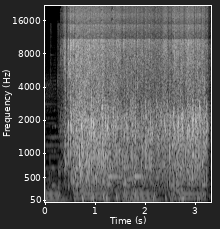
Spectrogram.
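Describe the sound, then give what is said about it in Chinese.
Steady, dense applause from many hands in encouragement of the Chinese Taipei team, starting after a brief pause, holding loud and even for about three seconds, then cutting off abruptly, with a faint low hum underneath. “爱互咱这个中华台北队这个大声的这个掌声鼓励啦吼，啊，咱破声来个吹落哦吼。”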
